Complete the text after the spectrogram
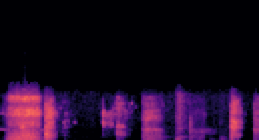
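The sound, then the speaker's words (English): A dog gives one loud, sharp bark, followed by a few softer, scattered huffs and grumbling noises. “Sorry, I had a barking dog situation.”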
